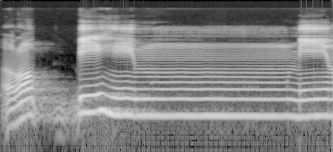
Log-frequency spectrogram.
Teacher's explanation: جب ہا کو میم مشدد کے ساتھ ملائیں گے تو غنہ کریں گے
